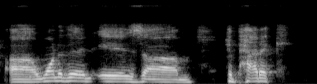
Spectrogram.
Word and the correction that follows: haptic: I think is how you say it, hepatic feedback, whatever, haptic.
